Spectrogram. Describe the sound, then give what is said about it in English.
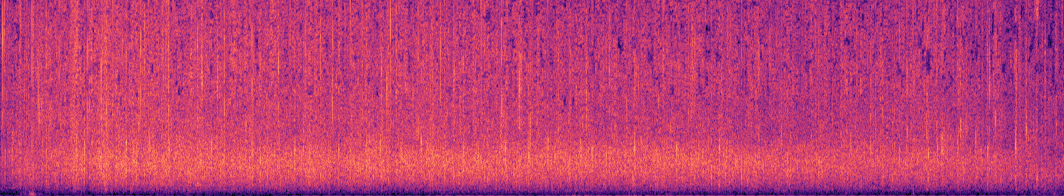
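A large audience applauds steadily for about ten seconds, welcoming speakers to a talk on post-quantum cryptography. It is a dense, even wash of clapping that holds at a consistent loudness without swelling or fading until the very end. “Please welcome them with a huge round of applause.”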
